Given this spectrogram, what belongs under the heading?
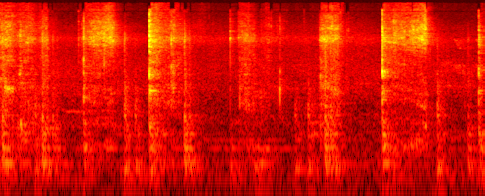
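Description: A spoon scrapes through thickening homemade strawberry jam in a pan, giving repeated rasping, rubbing strokes in a steady rhythm, close and fairly loud, with no talk.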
